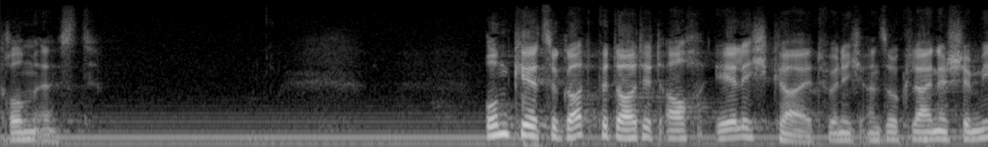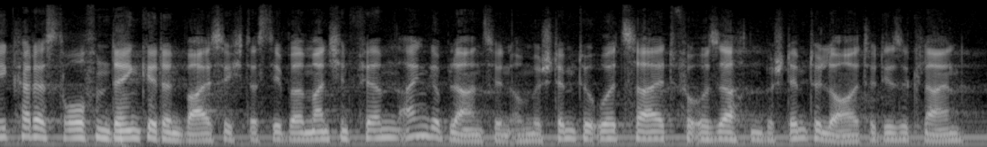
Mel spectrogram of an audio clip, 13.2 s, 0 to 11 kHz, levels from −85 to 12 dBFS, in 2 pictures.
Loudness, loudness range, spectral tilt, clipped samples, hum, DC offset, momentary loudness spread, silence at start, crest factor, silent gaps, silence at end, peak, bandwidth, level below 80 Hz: -21 LUFS; 4 LU; -7 dB/octave; under 0.1%; none; under 0.1%; 19 LU; 0 s; 20 dB; none; 0 s; -2 dBFS; 9.4 kHz; -44 dBFS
